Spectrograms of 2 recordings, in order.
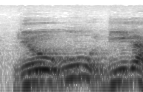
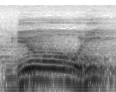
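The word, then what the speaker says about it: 料理: 그래서 료우 리가 아니라 료리 이렇게 발음하는 게 정확합니다.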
